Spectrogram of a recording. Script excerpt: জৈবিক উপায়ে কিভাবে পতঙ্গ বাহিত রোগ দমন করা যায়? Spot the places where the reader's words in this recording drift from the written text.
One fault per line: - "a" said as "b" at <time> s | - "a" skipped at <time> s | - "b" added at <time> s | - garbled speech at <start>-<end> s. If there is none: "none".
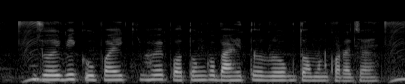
none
